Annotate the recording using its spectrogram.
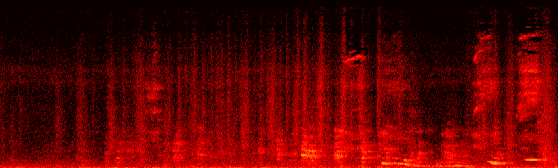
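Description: A dog whining softly a few times in the second half, including one drawn-out whine that falls in pitch.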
